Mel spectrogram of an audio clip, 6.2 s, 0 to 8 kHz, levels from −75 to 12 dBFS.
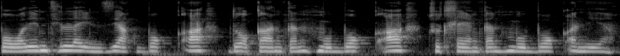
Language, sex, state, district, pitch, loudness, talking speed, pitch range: Mizo, male, Mizoram, Aizawl, 180 Hz, -19 LUFS, 175 wpm, 175-190 Hz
